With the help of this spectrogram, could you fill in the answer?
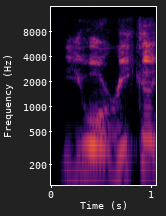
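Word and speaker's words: Yooreka: something some company named eureka games i've never heard them it's not even spelled like eureka it's spelled like y o o r e k a game ain't got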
